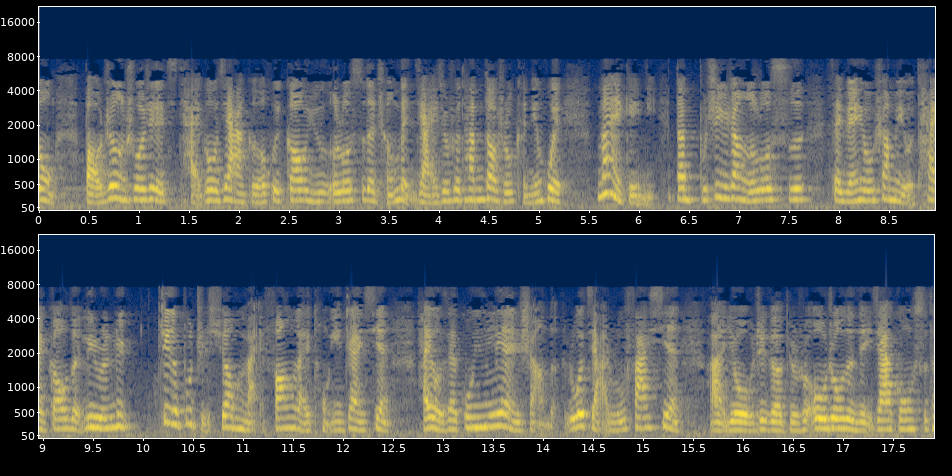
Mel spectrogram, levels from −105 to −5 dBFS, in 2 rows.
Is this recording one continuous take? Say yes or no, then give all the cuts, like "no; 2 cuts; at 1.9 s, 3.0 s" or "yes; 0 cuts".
no; 2 cuts; at 10.1 s, 14.2 s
